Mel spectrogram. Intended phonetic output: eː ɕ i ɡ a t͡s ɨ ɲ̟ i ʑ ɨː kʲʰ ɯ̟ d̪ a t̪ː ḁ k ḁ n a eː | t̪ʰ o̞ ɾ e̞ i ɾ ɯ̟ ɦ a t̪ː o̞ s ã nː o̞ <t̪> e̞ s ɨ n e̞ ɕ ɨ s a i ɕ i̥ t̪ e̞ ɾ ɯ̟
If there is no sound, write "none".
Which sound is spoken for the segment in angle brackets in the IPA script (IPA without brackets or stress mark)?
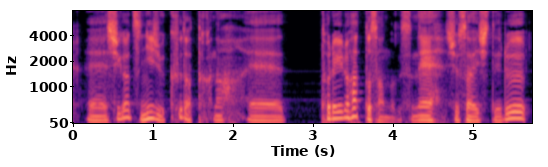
d̪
